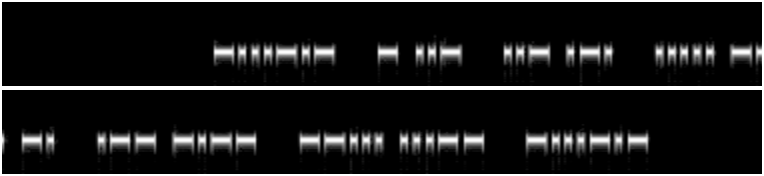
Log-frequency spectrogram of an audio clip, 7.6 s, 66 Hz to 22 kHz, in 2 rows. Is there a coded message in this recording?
Yes: Morse code from 1.1 to 7.0 s, heard as a keyed tone, about 38 wpm, 700 Hz. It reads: <BK> TU UR 5NN WY 73 <BK>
